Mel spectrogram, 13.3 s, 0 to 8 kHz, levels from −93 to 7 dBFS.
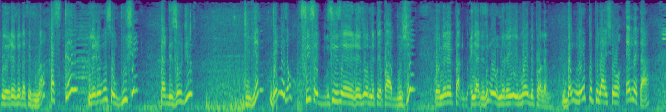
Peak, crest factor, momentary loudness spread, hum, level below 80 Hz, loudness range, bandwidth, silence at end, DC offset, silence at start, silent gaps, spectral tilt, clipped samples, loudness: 0 dBFS; 10 dB; 8 LU; none; -30 dBFS; 2 LU; 8 kHz; 0 s; under 0.1%; 0 s; none; -5.5 dB/octave; 0.1%; -10 LUFS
